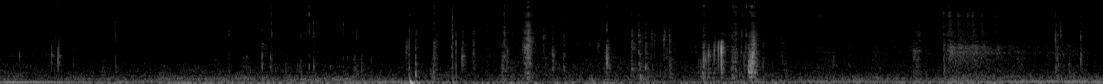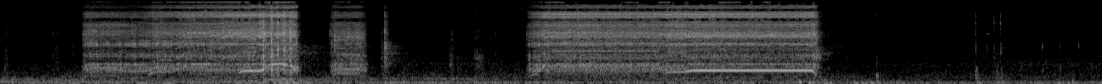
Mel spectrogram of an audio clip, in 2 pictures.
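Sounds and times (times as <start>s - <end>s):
small clicks of parts handled: 0.2s - 7.6s, 14.8s - 16.2s, 20.7s - 22.0s
power drill driving screws: 11.9s - 14.8s, 16.3s - 19.3s.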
